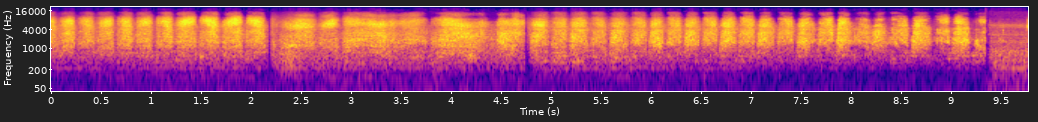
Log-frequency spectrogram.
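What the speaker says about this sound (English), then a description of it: "let the sanding block do the work. Especially when you have an aggressive grit like 60" A 60-grit sanding block scrubs drywall mud in steady, rapid back-and-forth strokes, loud and close, with a continuous rhythmic rasp and no voices.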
